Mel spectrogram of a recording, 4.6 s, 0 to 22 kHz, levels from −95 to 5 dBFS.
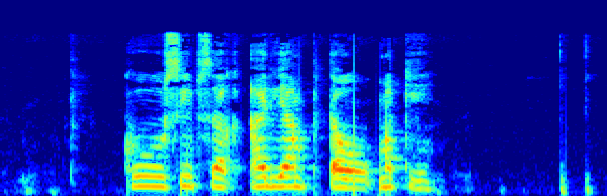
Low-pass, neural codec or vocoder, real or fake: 10.8 kHz; none; real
